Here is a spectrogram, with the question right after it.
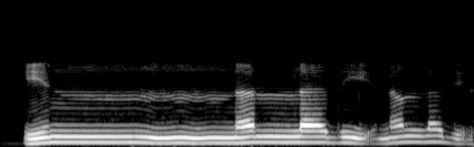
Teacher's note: Innalladzi nalladzi istilahnya ada hukum alif lam asyamsiyah karena alif lam ketemu huruf syamsiyah yaitu lam. Cara bacanya langsung masuk ke lam yang kedua ya. Jadi kalau ada lam bertasjid itu dianggap doble, dianggap dua.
